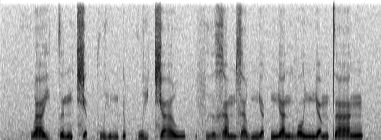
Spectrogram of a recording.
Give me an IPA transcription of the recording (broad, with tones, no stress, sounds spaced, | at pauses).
h w a˧ j t̪ ə̰˧˥ n t͡ɕ a˨˩ t̚ k w i˨˩ m ɗ ə˨˩ p̚ k w i˧ t͡ɕ a˨˩ w | f ɨ˧ ə̯ ɣ a˧ m z a̰˧˨ w ɲ a˨˩ k̚ ɲ aː˧ n v ɔ˧ ɲ a̰˧˥ m t̪ a˨˦ ŋ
